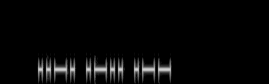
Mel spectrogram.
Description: Morse code, heard as a keyed tone, about 30 wpm, 700 Hz. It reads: FLW
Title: USA Call Sign Postfixes - 3 Letters 30wpm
